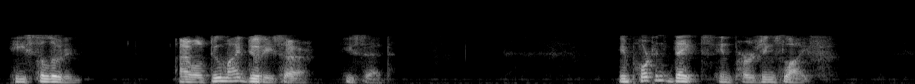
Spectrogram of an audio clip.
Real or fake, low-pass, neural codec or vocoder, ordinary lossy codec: real; 7.2 kHz; none; AAC, 16 kbps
